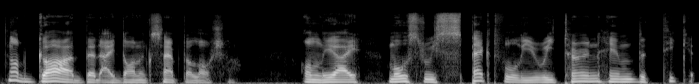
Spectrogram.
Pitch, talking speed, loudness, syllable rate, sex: 110 Hz, 135 wpm, -19 LUFS, 4.2 syllables/s, male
